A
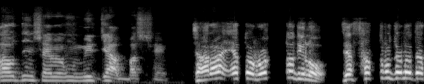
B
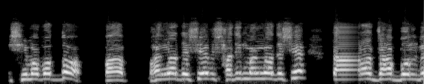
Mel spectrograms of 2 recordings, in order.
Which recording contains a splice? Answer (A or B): A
